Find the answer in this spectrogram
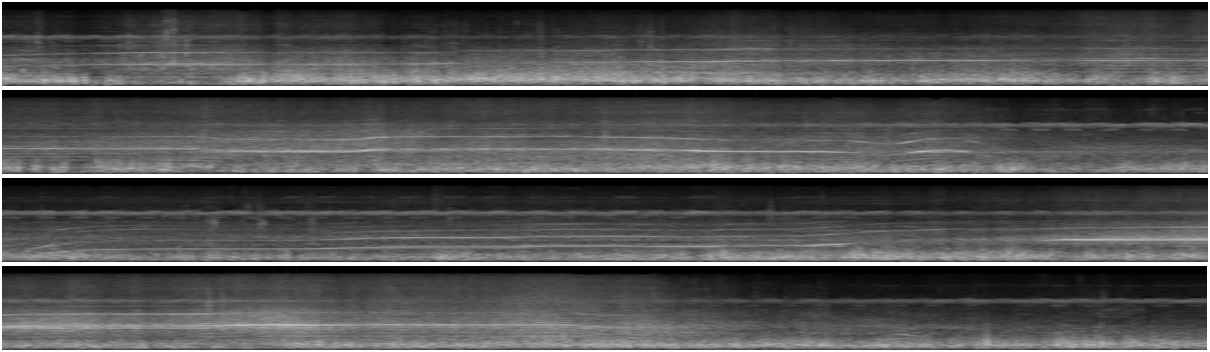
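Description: Propeller motor of a radio-controlled seaplane whining as it taxis on the water, its pitch stepping up and sliding down with the throttle. The whine falls away about halfway through, climbs again a few seconds later and drops near the end, over a steady low rush of wind and water.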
